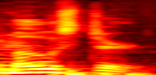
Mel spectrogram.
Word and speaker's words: Mostert: What did you say his name? Monster? – Mostert.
